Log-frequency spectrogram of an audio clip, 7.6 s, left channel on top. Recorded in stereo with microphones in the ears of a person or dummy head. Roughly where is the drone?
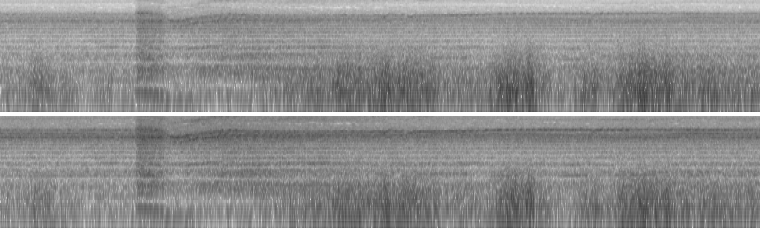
Right.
